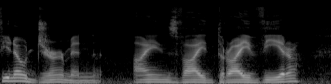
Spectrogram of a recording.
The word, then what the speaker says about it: drei: If you know German, eins, zwei, drei, vier. Dre is 3. So it's a combination of Dragon, Hydra, and eins, zwei, drei. I think that's how it's pronounced. Drei in German. That's 3.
